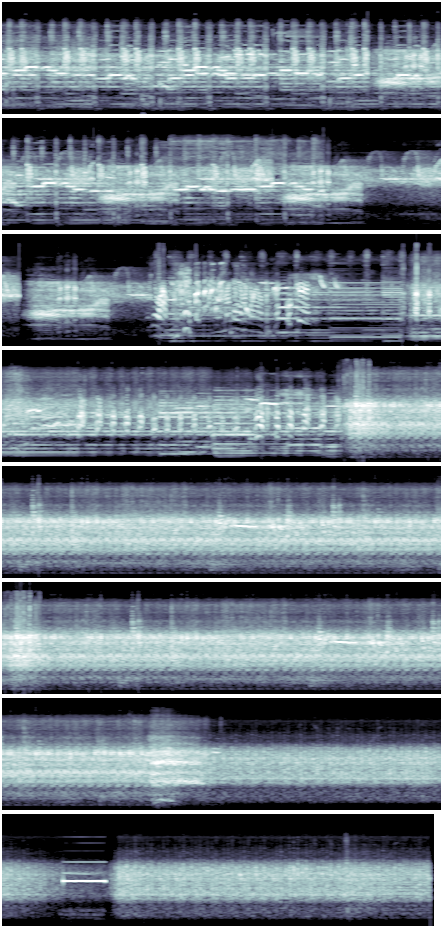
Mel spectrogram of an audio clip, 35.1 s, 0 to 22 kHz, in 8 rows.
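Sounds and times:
tractor engine running: 0.0 - 8.9, 10.3 - 35.0
short high beep: 31.4 - 31.8.

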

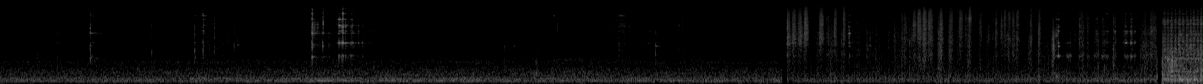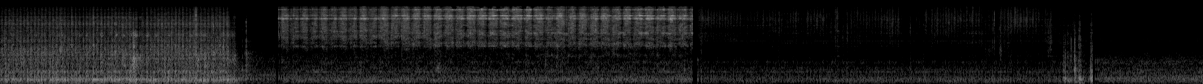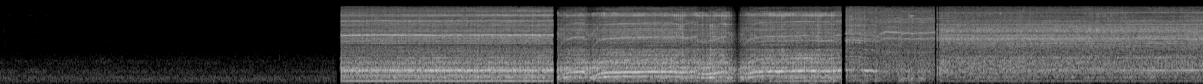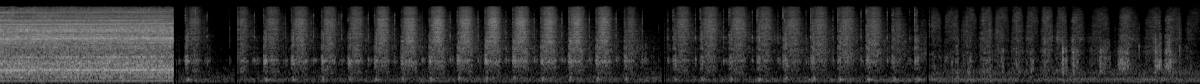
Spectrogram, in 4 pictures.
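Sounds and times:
paper towel wiping metal blade: 42.9 - 48.0.

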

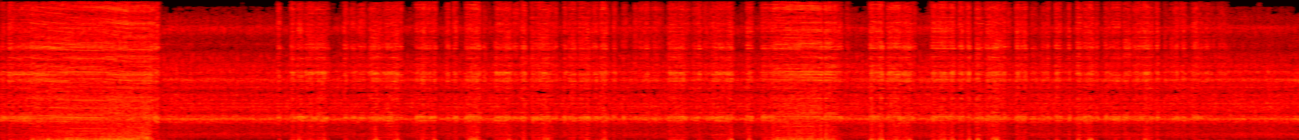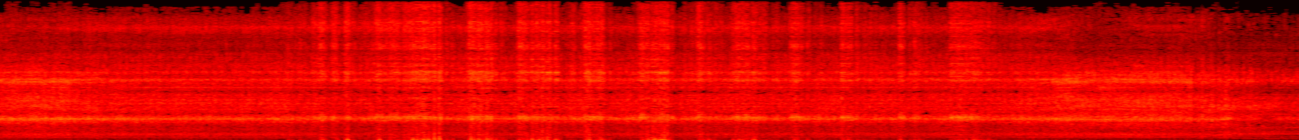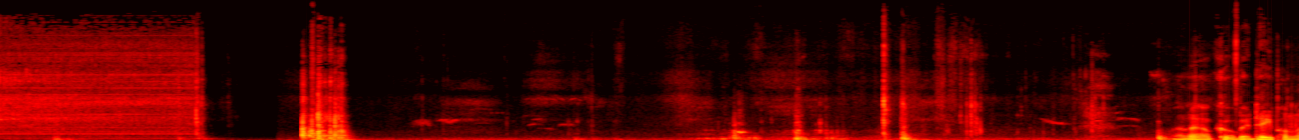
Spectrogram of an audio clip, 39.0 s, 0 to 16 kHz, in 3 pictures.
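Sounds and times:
angle grinder grinding steel: 0.0 - 28.0.

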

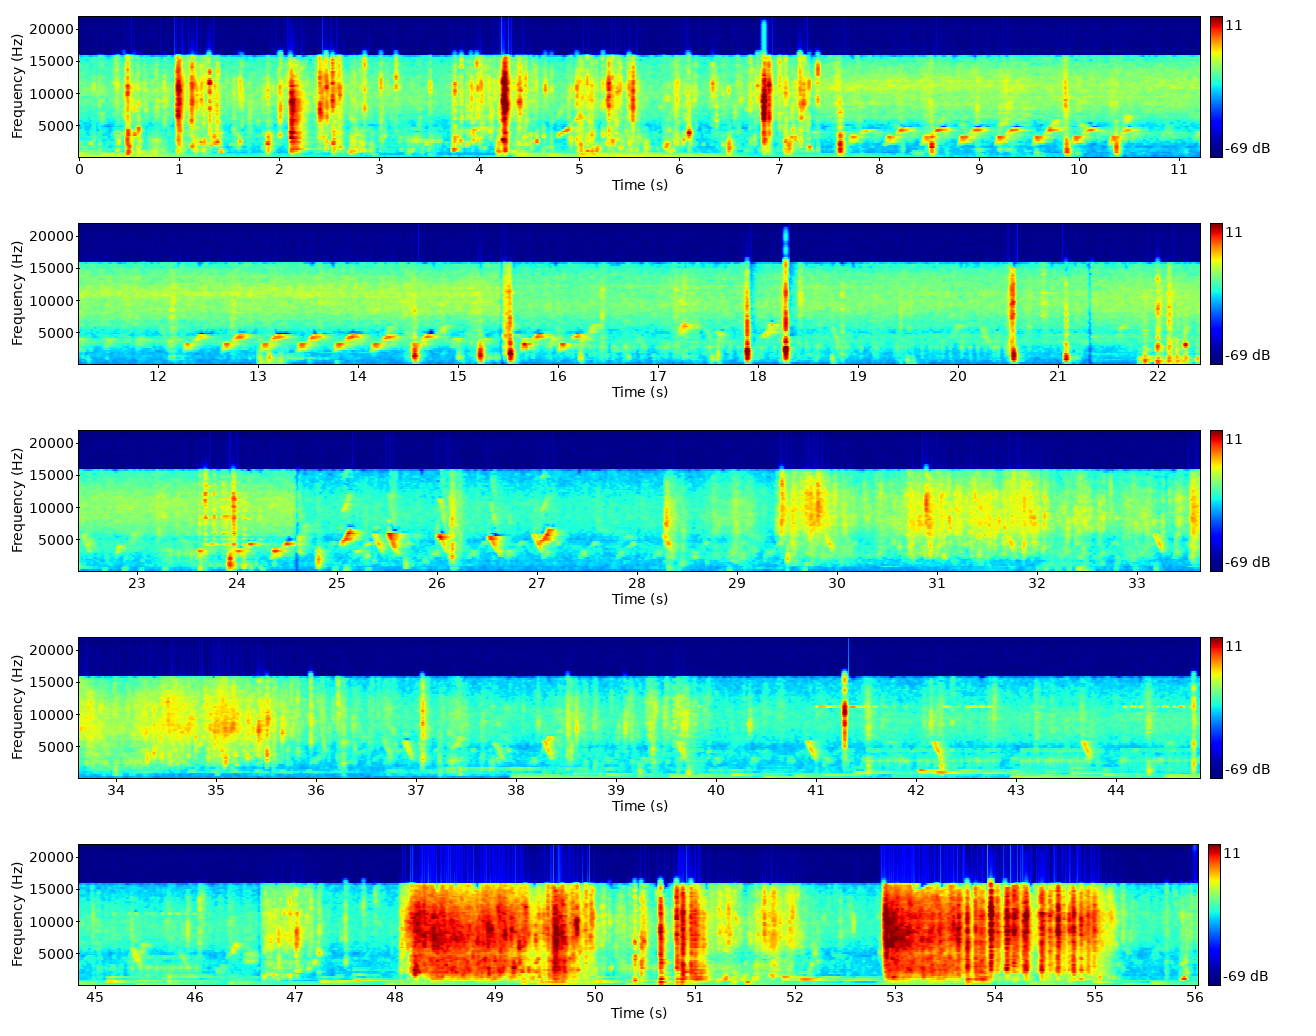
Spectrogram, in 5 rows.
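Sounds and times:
running water: 0.0 - 11.7, 28.7 - 40.6, 41.3 - 56.0
bird chirping: 0.0 - 18.3, 34.7 - 48.0.

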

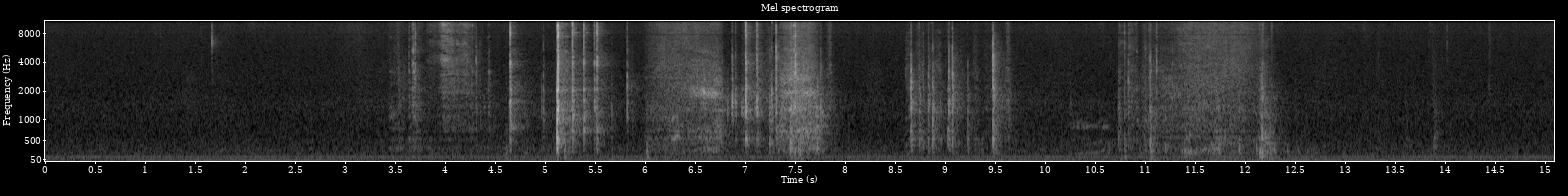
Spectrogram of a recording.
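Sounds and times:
drawer sliding open and shut: 6.0 - 7.9, 11.0 - 12.4.

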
